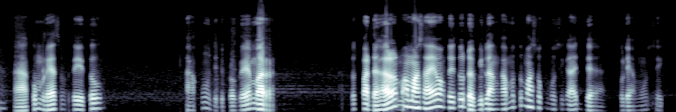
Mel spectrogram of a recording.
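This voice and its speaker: Talking at a very fast pace, a man with a medium pitch uses lively intonation and big swings in loudness, the sound dry and close with no echo. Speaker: musician. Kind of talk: casual interview.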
